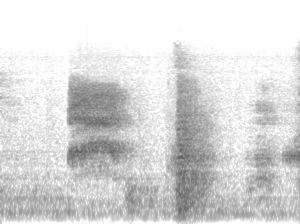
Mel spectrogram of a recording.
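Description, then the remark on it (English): Ravens caw harshly, a drawn-out croak followed by a rough, noisy squawk and then another call starting, all in quick succession with no talking. “So all of those the ravens, their eyes just went white.”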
